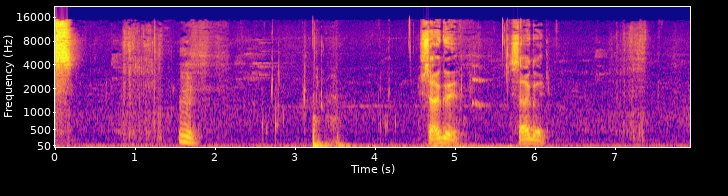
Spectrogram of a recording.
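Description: A man gulps a thick drink.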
